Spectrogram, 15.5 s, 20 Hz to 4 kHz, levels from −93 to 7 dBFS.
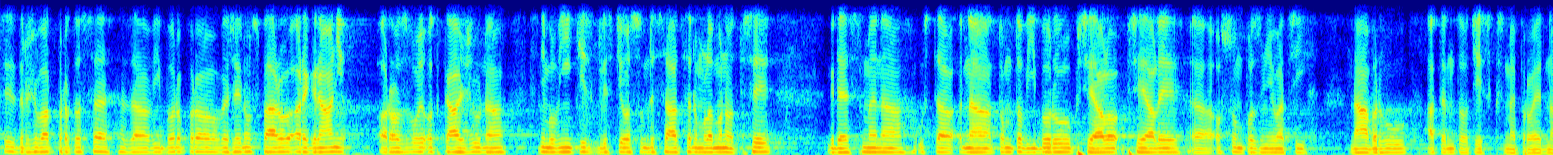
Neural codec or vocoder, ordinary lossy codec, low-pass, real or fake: none; Opus, 16 kbps; 3.6 kHz; real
